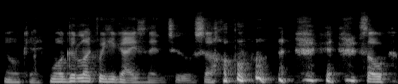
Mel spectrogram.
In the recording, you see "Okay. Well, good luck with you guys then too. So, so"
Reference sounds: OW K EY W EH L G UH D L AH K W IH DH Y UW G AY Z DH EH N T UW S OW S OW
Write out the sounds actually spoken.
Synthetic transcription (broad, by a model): OW K EY W EH L G UH D L AH K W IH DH Y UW G AY Z DH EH N T UW S OW S OW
